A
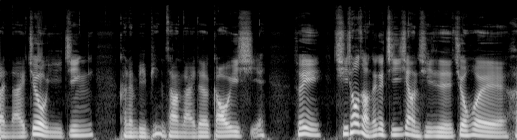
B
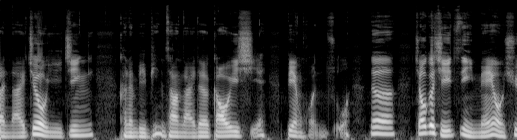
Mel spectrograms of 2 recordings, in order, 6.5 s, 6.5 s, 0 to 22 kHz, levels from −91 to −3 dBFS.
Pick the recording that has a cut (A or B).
B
